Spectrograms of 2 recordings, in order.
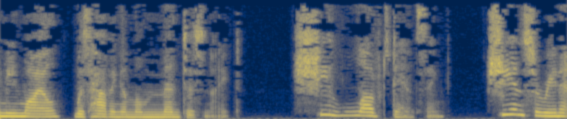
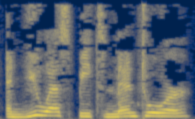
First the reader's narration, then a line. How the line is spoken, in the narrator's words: one of them shouted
